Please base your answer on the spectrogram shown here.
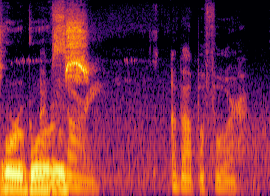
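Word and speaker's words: Ouroboros: was um bravely default mispronounces it or robberos which sounds cooler it's actually pronounced auroboros sorry about before it's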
